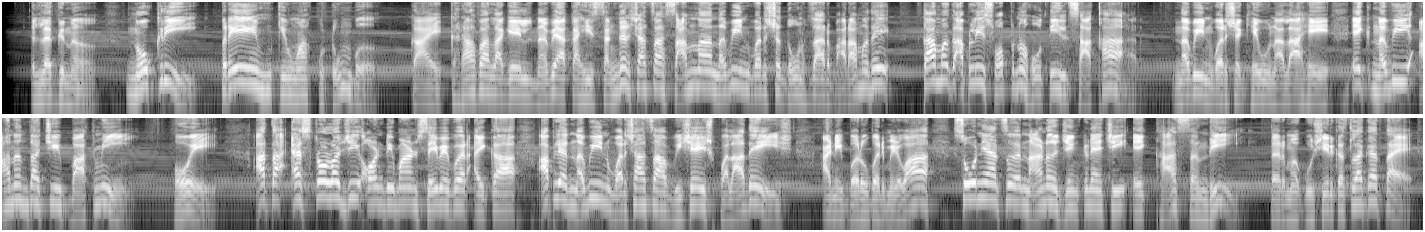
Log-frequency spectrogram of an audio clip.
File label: MARATHII M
